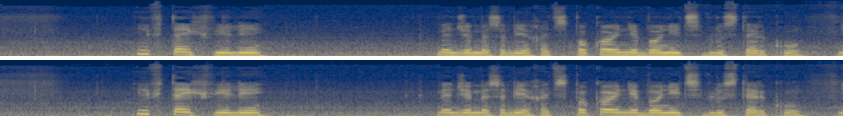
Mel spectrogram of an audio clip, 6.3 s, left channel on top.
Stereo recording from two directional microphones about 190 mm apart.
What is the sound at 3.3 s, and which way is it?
Speech, centre (ahead or behind).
